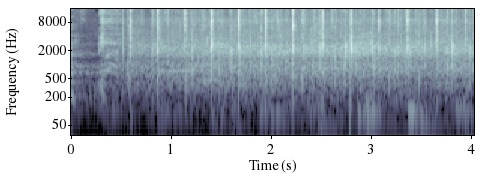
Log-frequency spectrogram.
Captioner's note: audience applauds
